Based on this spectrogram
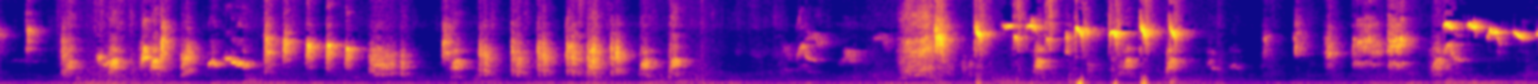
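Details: Birds in a small home aviary chirp busily, with dense bursts of sharp high twittering notes in overlapping series, a few brief pauses, and faint wing flutters between the calls.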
